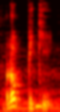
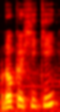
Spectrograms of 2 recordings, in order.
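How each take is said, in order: First: The two words merge into one with a doubled p. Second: The two words are said separately and fully. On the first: The speaker calls it right. "but as roppiki. It kind of becomes like merged together" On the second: The speaker calls it wrong. "not as roku hiki"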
